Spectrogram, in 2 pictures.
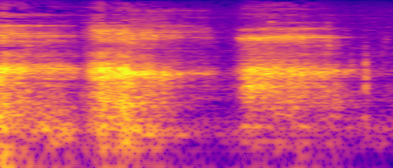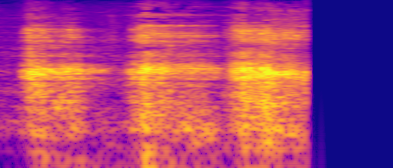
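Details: Dog snoring: rhythmic, harsh, snorting breath sounds with noisy in and out breaths, about one cycle per second.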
